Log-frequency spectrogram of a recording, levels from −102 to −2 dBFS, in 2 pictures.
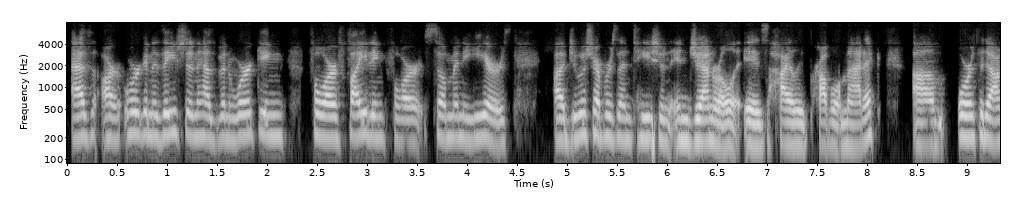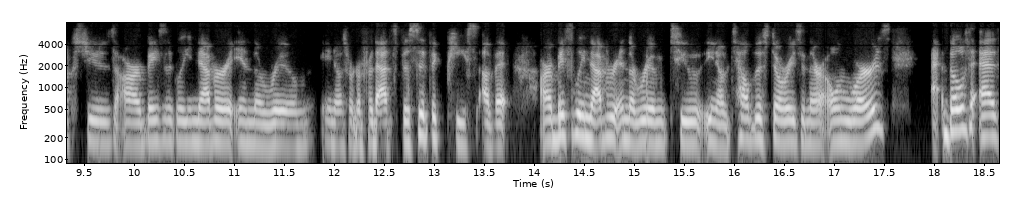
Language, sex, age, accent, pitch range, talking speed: English, female, 30-49, American, 170-205 Hz, 185 wpm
